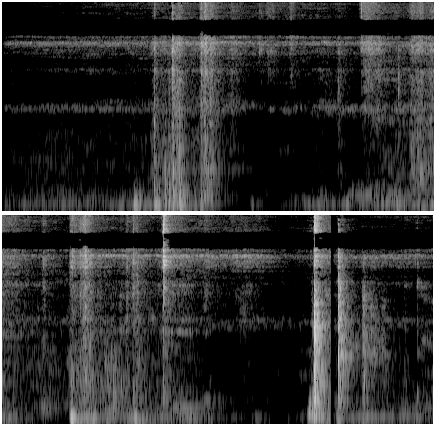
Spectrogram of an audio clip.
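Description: Metal kitchen tongs clicking and knocking against a pot and mugs in a few short bursts as pieces of fried lángos dough are lifted out and hung up to drain, with a louder double clatter near the end.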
